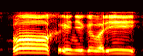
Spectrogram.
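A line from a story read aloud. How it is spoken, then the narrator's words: Old woman's groan. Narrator (Russian): застонала бабушка Лукерья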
